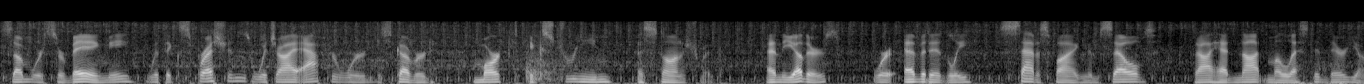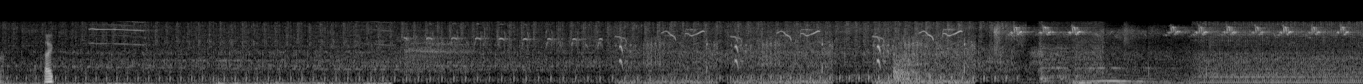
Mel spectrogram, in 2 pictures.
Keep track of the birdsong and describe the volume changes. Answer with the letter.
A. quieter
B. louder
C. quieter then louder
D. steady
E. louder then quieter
B.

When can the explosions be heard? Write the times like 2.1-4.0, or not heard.
5.2-5.8, 22.6-23.0.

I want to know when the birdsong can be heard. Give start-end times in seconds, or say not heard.
12.8-27.2.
